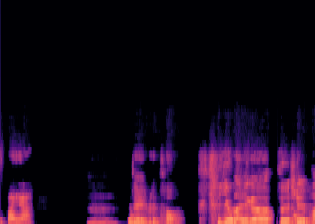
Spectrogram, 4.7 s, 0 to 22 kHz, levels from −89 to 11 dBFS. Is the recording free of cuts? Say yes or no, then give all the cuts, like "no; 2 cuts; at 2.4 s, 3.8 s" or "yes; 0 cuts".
yes; 0 cuts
